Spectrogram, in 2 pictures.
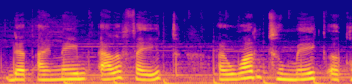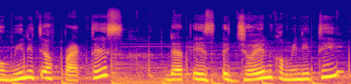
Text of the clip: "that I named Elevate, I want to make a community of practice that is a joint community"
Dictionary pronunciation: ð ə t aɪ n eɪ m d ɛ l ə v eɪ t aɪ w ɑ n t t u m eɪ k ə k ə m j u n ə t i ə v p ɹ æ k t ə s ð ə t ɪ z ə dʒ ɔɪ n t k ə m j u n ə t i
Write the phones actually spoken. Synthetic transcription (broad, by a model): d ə t aɪ n eɪ m ɛ l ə f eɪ t aɪ w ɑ n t t u m eɪ k ə k ə m j u n ə t i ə f p ɹ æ k t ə s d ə t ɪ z ə dʒ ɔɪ n k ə m j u n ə t i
